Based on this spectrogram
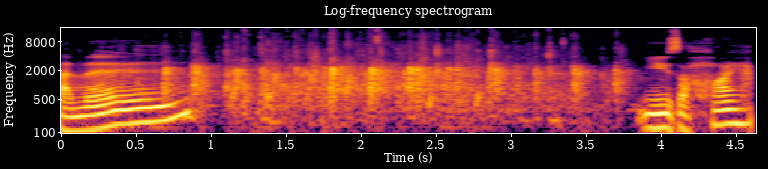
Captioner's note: clapping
